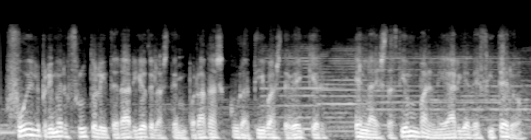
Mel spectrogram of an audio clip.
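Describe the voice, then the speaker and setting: A Spanish man presents radio commentary in a deep, low voice. He explains calmly and evenly. Music plays clearly beneath his words. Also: fairly quick. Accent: Spanish from Spain.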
